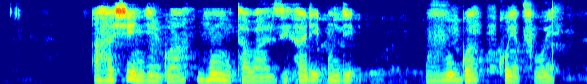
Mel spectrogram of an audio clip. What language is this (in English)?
Kinyarwanda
